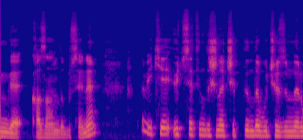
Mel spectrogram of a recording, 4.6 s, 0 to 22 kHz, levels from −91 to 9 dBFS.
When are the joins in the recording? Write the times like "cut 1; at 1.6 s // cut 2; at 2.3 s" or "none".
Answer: cut 1; at 1.9 s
